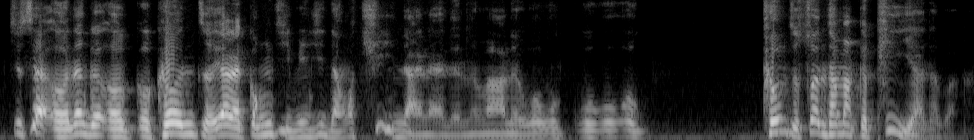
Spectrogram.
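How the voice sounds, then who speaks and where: Animated ranting Taiwanese man. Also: fairly high pitch, fast. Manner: ranting, swearing, rhetorical questions, repeats words. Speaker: political party founder and livestream host. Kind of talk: heated political livestream monologue.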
